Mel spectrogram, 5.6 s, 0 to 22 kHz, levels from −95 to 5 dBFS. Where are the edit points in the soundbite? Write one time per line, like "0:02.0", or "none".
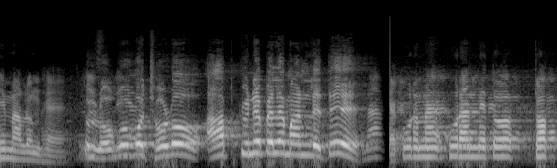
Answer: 0:03.9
